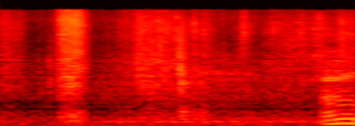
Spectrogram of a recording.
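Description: A short crisp rustle of tissue paper being lifted and handled, about half a second in, followed by faint rustling and small handling ticks.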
